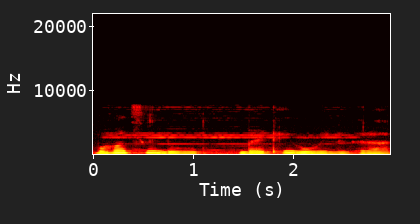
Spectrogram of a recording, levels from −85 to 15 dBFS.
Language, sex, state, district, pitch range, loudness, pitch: Hindi, male, Chhattisgarh, Raipur, 185-240 Hz, -16 LUFS, 200 Hz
